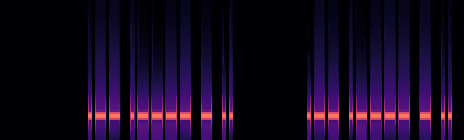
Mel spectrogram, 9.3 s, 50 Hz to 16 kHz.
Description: Morse code, heard as a keyed tone, about 17 wpm, 700 Hz. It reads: W1TI W1TI
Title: USA Call Signs - 4 Characters - Repeated 2x - 17wpm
